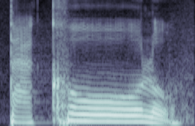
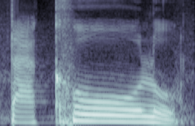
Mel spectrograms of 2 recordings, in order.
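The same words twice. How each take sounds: First: The k sound has a puff of breath. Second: The same.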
